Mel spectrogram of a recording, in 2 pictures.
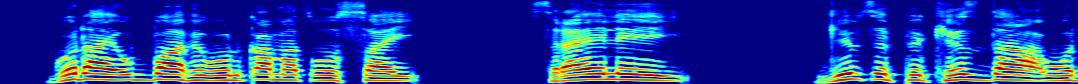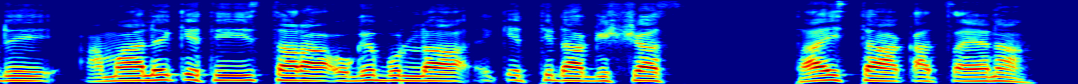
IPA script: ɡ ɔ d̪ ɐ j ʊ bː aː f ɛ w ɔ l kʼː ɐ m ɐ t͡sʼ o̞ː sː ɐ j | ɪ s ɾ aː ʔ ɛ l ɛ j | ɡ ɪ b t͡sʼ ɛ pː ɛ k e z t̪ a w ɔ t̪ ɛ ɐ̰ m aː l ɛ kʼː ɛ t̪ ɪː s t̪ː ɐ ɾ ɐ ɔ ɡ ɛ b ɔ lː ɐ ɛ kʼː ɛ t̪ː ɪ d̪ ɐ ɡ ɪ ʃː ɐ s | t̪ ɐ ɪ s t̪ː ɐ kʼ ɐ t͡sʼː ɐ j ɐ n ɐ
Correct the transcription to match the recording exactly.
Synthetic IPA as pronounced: ɡ ɔ d̪ ɐ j ʊ bː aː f ɛ w ɔ l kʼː ɐ m ɐ t͡sʼ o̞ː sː ɐ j | ɪ s ɾ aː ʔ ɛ l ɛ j | ɡ ɪ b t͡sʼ ɛ pː ɛ k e z d̪ a w ɔ d̪ ɛ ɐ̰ m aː l ɛ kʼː ɛ t̪ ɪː s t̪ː ɐ ɾ ɐ ɔ ɡ ɛ b ɔ lː ɐ ɛ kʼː ɛ t̪ː ɪ d̪ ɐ ɡ ɪ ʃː ɐ s | t̪ ɐ ɪ s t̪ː ɐ kʼ ɐ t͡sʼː ɐ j ɐ n ɐ

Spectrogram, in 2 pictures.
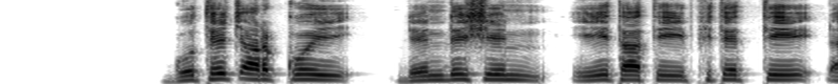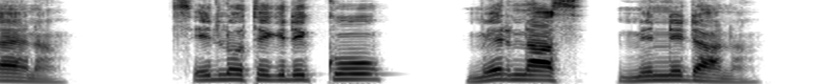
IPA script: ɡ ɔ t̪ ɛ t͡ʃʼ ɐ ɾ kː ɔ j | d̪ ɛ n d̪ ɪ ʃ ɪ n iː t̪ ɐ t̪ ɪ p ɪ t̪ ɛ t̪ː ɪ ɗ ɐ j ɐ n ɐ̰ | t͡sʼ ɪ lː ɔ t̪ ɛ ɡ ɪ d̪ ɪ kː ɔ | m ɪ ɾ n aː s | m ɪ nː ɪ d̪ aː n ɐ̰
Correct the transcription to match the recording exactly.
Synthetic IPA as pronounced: ɡ ɔ t̪ ɛ t͡ʃʼ ɐ ɾ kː ɔ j | d̪ ɛ n d̪ ɪ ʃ ɪ n iː t̪ ɐ t̪ ɪ p ɪ t̪ ɛ t̪ː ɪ ɗ ɐ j ɐ n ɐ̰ | t͡sʼ ɪ lː ɔ t̪ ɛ ɡ ɪ d̪ ɪ kː ɔ | m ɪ ɾ n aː s | m ɪ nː ɪ d̪ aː n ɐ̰

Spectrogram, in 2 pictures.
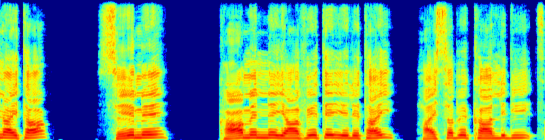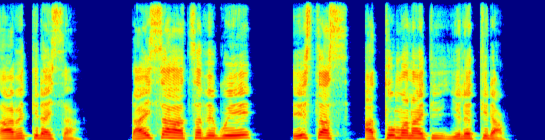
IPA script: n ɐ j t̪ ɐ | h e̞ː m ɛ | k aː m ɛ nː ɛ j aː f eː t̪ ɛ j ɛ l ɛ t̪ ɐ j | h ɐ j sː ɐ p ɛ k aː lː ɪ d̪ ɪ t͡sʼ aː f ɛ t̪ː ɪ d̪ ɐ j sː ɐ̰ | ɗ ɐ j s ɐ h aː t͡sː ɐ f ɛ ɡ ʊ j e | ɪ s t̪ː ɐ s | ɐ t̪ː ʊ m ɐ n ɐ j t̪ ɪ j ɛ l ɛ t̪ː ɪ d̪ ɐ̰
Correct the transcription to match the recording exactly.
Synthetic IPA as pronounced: n ɐ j t̪ ɐ | s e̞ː m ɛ | k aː m ɛ nː ɛ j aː f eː t̪ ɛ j ɛ l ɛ t̪ ɐ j | h ɐ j sː ɐ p ɛ k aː lː ɪ d̪ ɪ t͡sʼ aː f ɛ t̪ː ɪ d̪ ɐ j sː ɐ̰ | ɗ ɐ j sː ɐ h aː t͡sː ɐ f ɛ ɡ ʊ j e | ɪ s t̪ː ɐ s | ɐ t̪ː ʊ m ɐ n ɐ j t̪ ɪ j ɛ l ɛ t̪ː ɪ d̪ ɐ̰

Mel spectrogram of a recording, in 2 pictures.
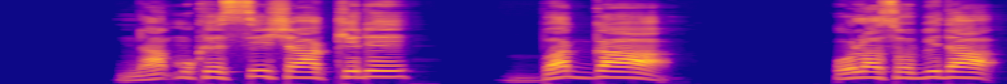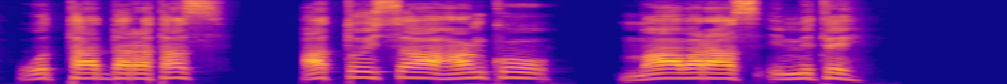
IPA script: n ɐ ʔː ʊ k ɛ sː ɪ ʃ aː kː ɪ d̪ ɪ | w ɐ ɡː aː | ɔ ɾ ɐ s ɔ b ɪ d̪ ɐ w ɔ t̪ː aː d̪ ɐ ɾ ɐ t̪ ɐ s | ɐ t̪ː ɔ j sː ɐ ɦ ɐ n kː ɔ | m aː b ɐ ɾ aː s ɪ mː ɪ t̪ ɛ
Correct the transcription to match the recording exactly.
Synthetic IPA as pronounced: n ɐ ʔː ʊ k ɛ sː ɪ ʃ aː kː ɪ d̪ ɪ | b ɐ ɡː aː | ɔ l ɐ s ɔ b ɪ d̪ ɐ w ɔ t̪ː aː d̪ ɐ ɾ ɐ t̪ ɐ s | ɐ t̪ː ɔ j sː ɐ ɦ ɐ ŋ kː ɔ | m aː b ɐ ɾ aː s ɪ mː ɪ t̪ ɛ

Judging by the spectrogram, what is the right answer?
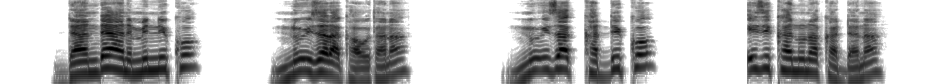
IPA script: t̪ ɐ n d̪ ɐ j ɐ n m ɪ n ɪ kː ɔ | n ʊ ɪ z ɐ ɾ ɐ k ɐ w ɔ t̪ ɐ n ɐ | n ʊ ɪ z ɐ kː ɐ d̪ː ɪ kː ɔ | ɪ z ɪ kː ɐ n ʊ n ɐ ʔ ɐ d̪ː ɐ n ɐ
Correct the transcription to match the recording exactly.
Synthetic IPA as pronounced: d̪ ɐ n d̪ ɐ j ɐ n m ɪ nː ɪ kː ɔ | n ʊ ɪ z ɐ ɾ ɐ k ɐ w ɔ t̪ ɐ n ɐ | n ʊ ɪ z ɐ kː ɐ d̪ː ɪ kː ɔ | ɪ z ɪ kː ɐ n ʊ n ɐ k ɐ d̪ː ɐ n ɐ

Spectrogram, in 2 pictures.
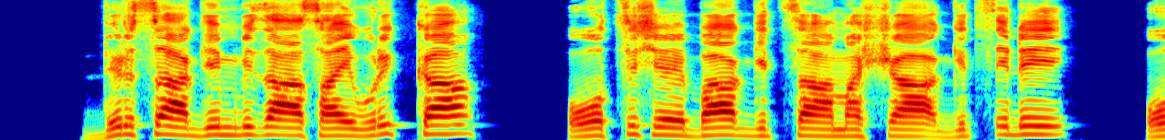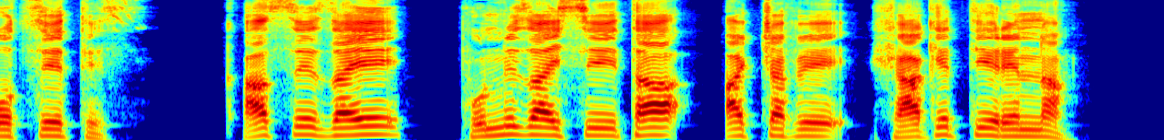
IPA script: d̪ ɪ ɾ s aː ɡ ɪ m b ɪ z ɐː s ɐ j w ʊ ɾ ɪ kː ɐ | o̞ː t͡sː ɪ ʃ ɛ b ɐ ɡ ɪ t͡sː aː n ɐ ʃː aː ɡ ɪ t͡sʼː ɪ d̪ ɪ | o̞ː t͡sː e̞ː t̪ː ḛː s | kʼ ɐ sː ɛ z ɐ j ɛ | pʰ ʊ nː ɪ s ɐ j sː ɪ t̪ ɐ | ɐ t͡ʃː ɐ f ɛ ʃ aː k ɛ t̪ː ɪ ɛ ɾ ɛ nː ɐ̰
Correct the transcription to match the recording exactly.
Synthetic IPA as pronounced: d̪ ɪ ɾ s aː ɡ ɪ m b ɪ z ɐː s ɐ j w ʊ ɾ ɪ kː ɐ | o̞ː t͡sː ɪ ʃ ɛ b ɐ ɡ ɪ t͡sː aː m ɐ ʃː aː ɡ ɪ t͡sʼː ɪ d̪ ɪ | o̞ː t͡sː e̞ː t̪ː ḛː s | kʼ ɐ sː ɛ z ɐ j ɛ | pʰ ʊ nː ɪ z ɐ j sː ɪ t̪ ɐ | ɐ t͡ʃː ɐ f ɛ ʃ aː k ɛ t̪ː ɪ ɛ ɾ ɛ nː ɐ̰

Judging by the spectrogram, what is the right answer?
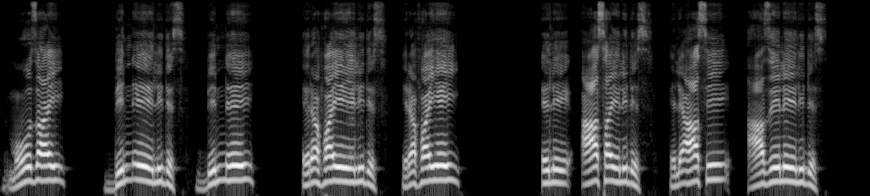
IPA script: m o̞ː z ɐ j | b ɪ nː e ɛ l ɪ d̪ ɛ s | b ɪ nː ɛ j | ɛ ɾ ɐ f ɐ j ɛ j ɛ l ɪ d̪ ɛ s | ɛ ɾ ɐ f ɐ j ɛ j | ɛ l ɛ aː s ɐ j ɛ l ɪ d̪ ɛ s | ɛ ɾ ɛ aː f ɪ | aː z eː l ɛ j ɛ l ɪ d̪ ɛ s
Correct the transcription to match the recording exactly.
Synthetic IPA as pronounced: m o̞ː z ɐ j | b ɪ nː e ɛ l ɪ d̪ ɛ s | b ɪ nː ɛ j | ɛ ɾ ɐ f ɐ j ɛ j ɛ l ɪ d̪ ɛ s | ɛ ɾ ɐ f ɐ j ɛ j | ɛ l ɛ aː s ɐ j ɛ l ɪ d̪ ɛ s | ɛ l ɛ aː s ɪ | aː z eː l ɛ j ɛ l ɪ d̪ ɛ s

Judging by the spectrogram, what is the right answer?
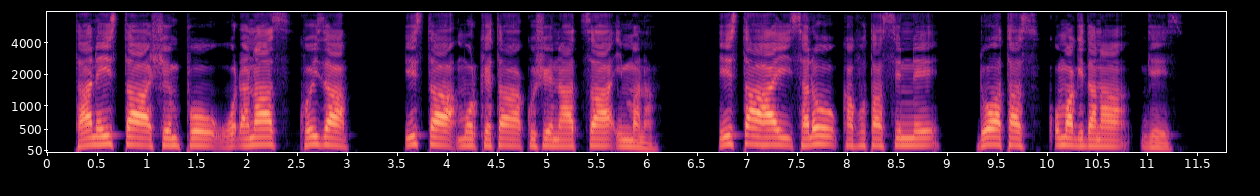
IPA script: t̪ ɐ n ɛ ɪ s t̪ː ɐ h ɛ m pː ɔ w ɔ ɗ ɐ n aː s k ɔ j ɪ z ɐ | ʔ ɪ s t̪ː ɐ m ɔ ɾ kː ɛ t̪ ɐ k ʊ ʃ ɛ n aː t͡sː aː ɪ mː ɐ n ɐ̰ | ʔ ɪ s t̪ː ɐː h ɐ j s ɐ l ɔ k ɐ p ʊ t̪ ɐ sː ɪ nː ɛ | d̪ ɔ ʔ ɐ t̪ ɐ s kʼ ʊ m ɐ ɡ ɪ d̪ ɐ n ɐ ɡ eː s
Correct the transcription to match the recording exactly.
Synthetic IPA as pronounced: t̪ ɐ n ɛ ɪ s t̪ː ɐ ʃ ɛ m pː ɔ w ɔ ɗ ɐ n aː s k ɔ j ɪ z ɐ | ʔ ɪ s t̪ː ɐ m ɔ ɾ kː ɛ t̪ ɐ k ʊ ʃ ɛ n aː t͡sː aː ɪ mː ɐ n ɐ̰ | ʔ ɪ s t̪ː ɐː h ɐ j s ɐ l ɔ k ɐ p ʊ t̪ ɐ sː ɪ nː ɛ | d̪ ɔ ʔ ɐ t̪ ɐ s kʼ ʊ m ɐ ɡ ɪ d̪ ɐ n ɐ ɡ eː s

